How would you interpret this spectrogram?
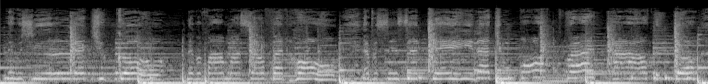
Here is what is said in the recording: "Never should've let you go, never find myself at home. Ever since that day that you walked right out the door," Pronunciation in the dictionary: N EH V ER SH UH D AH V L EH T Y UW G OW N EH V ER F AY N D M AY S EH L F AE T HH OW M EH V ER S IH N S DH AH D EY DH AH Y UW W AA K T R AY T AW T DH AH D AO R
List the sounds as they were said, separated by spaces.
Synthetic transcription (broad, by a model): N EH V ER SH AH L EH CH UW G OW N EH V ER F AY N M AY S EH L F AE T HH OW M EH V ER S IH N S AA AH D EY DH AH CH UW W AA T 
